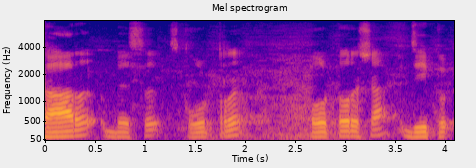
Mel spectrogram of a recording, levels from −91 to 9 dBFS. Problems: constant background noise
